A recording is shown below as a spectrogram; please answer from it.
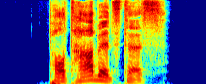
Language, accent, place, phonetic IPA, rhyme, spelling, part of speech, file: German, Germany, Berlin, [pɔʁˈtaːbl̩stəs], -aːbl̩stəs, portabelstes, adjective, De-portabelstes.ogg
- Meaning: strong/mixed nominative/accusative neuter singular superlative degree of portabel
